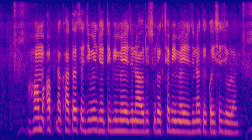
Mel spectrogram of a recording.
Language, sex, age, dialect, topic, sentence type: Bhojpuri, female, 18-24, Southern / Standard, banking, question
